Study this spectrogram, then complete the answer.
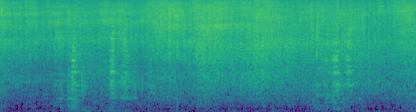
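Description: Red flannel hash with corned beef frying in a medium-hot cast iron pan, a steady close sizzle with a few scraping pushes of a utensil against the pan bottom, no voices.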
